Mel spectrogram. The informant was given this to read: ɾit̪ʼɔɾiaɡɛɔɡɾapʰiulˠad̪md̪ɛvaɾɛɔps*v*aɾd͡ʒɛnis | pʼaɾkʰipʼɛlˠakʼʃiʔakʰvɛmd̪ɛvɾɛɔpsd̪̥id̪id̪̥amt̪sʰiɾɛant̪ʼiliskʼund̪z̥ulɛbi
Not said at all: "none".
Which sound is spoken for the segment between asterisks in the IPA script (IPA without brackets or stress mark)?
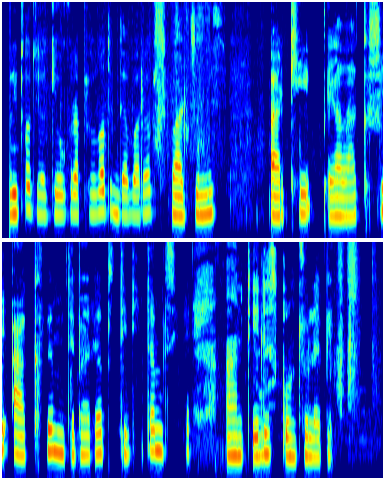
v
